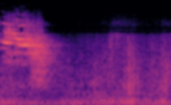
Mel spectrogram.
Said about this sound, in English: Just a little bread. Please tell me you're not feeding the seagulls again.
